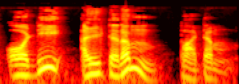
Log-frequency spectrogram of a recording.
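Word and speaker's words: audi alteram partem: ऑडी अल्टरम पाटम, ऑडी अल्टरम पाटम। बच्चों मेरे साथ में देखो प्रोनाउंसिएशन कैसा है इसका, ऑडी अल्ट्रम पाटम, ऑडी अल्ट्रम पाटम।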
